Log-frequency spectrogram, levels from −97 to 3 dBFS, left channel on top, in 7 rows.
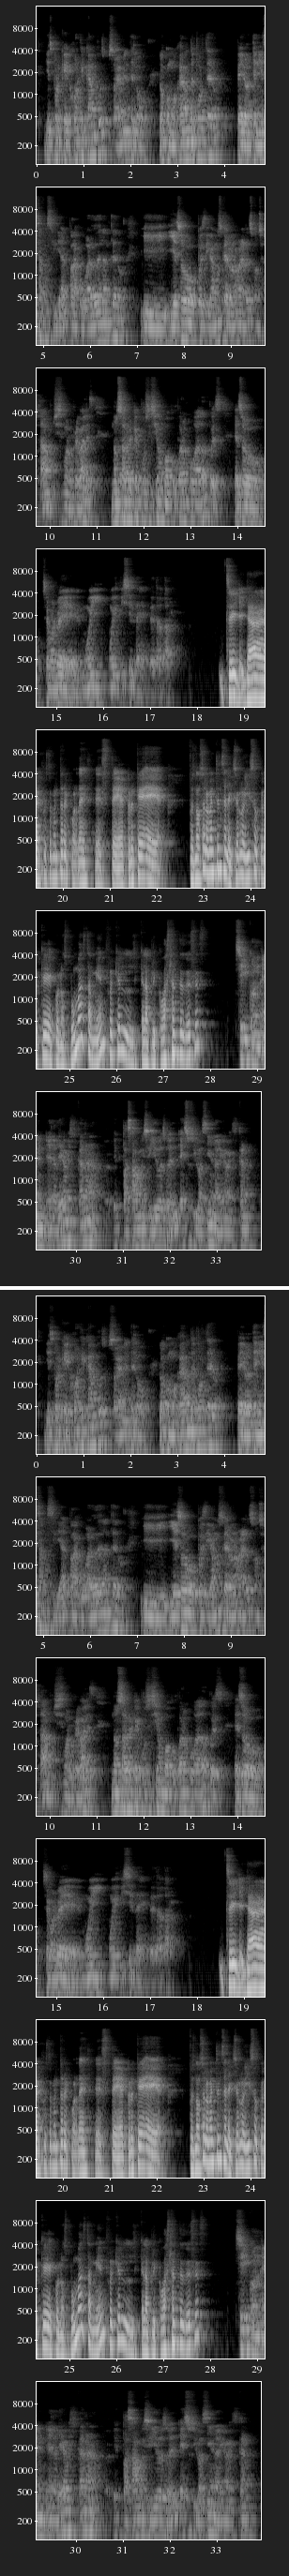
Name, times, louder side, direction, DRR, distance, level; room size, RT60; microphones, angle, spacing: voice 1, 0.2-2.3 2.6-3.9 4.3-13.6 13.9-17.4 28.5-30.5 30.8-33.6, left 1 dB, 25° left, -3 dB, 3.6 m, -40 dB
voice 2, 18.5-22.2 22.7-27.8, left 1 dB, 5° left, 9 dB, 0.3 m, -27 dB
14.5 x 5.6 x 4.6 m, 0.66 s
head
